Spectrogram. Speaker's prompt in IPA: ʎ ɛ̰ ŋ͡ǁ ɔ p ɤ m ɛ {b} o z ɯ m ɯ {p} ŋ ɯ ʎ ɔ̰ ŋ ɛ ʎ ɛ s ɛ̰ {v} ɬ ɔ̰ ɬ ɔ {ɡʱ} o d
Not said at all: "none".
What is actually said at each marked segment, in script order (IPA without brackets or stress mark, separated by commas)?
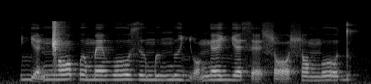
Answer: v, none, none, ŋ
